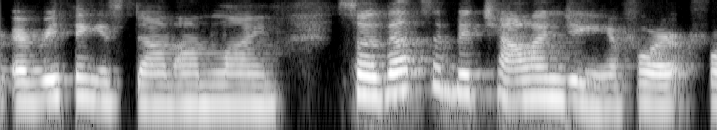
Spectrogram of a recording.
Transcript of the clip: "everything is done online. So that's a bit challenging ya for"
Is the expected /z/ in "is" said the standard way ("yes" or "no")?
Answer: yes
